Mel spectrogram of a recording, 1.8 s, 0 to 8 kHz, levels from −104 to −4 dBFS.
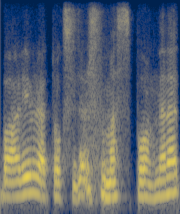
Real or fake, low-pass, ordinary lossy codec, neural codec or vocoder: fake; 7.2 kHz; Opus, 24 kbps; codec, 16 kHz in and 24 kHz out, 0.4 kbps, LongCat-Audio-Codec, fine tuned four codebook decoder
